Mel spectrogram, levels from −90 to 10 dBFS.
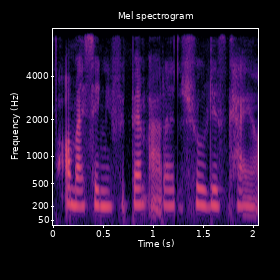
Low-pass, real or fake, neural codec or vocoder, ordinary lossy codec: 7.2 kHz; fake; codec, 24 kHz, 0.9 kbps, WavTokenizer, small release; none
